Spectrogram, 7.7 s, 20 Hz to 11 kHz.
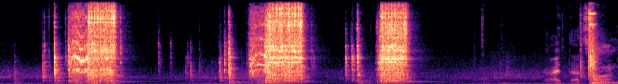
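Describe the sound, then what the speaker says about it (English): Power tool bolting a new relay valve onto a 1986 Kenworth W900B truck, several loud whirring bursts of about a second each with clanks between and a voice talking lightly in the background. "we're going to go ahead and bolt this up"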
